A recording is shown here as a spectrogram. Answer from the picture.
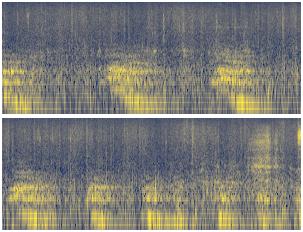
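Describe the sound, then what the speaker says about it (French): A male Asiatic lion roars rhythmically to mark his territory, with panthers answering in the background; five or six deep, drawn-out roaring bouts rise and fall every couple of seconds at moderate distance. "Ça, c'est Jetpour, notre mâle lion d'Asie, qui marque son territoire. Et on entend les panthères qui répondent derrière."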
